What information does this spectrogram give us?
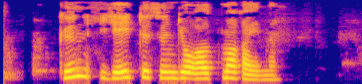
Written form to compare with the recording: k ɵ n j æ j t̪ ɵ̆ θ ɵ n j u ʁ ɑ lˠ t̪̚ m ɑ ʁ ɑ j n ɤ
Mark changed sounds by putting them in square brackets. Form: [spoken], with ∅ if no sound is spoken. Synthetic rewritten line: k ɵ n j æ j t̪ ɵ̆ θ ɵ n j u ʁ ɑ lˠ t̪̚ m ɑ ʁ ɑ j n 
